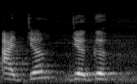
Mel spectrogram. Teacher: huruf J merupakan bunyi kontoid afrikat lomino alveolas, bersuara dan tidak beraspirasi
